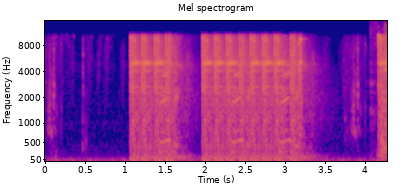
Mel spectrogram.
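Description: Rapid automatic gunfire in Enemy Territory, a World War II team shooter, with loud sustained bursts and headshots, two long close volleys separated by short pauses and a final burst at the end.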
